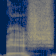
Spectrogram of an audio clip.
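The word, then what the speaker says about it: Bysshe: And yes, it's pronounced Bish, but it spelled B Y SS H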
